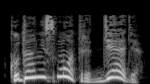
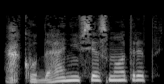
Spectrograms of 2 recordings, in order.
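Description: First: Put-on high-pitched child's voice; boy's question. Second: Said in the usual way. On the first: A narrator's reading. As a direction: ask your uncle as a curious boy. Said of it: "спросил Чик". (высокий детский голос) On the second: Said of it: "Чик никак не мог понять".

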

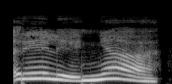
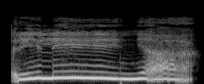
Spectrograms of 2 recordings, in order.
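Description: First: High, slow desperate cry. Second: Very high, slow anguished shout; desperate shout. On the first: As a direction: cry out in anguish. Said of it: "снова вскрикнул несчастный Икинг". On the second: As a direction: shout it out in despair. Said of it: "в отчаянии выкрикнул Икинг". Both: A narrator's reading.

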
